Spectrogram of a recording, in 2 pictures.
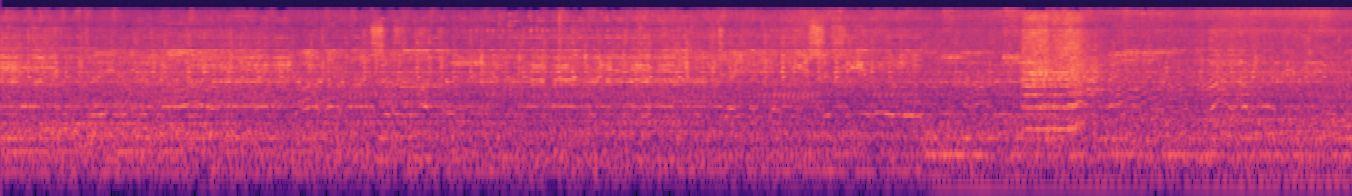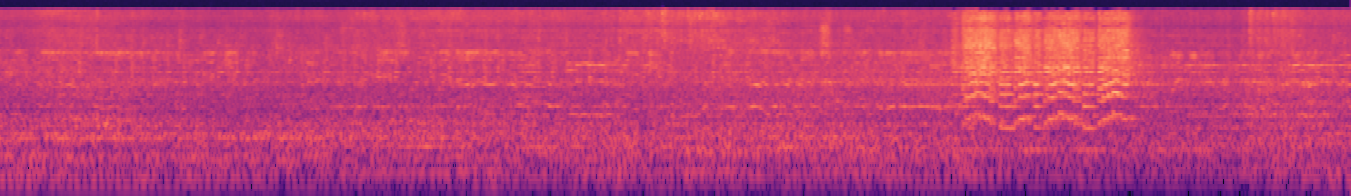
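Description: Busy street noise: voices and passing traffic over music, with a vehicle horn sounding for about a second near the middle and again for about two seconds near the end.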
